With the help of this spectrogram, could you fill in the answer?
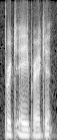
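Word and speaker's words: Bric-a-Bracket: c dash a dash bracket oh brick uh brick a bracket yeah it's uh it's kind of a weird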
